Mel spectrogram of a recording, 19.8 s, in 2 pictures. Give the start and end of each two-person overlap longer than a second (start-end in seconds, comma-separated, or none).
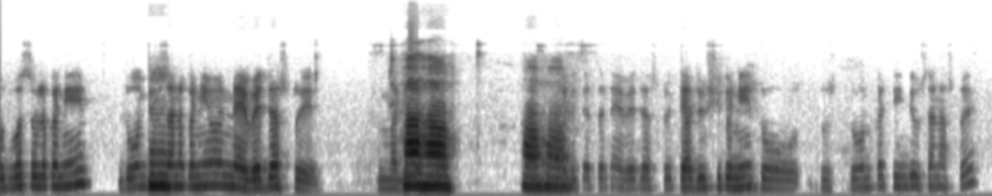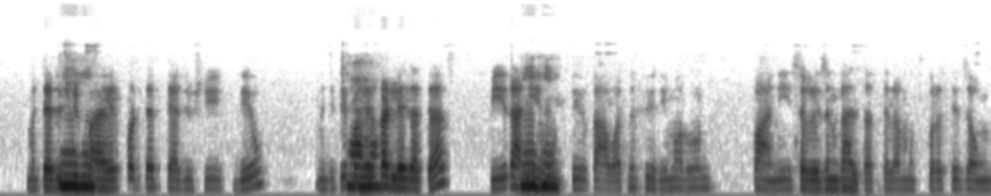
none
